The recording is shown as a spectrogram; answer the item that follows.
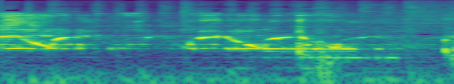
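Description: Wailing siren of an arriving fire engine outside a supermarket. Loud rising and falling sweeps repeat over steady street noise.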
